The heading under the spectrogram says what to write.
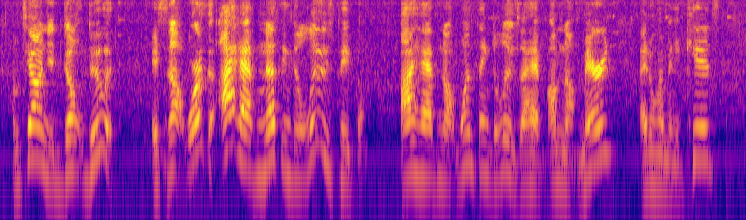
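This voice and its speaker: A woman talks at a fairly quick pace in an animated tone, with very wide pitch swings. Her loudness swings a lot over noticeable background noise. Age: 60s. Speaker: livestreamer. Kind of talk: casual livestream rant. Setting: live stream.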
